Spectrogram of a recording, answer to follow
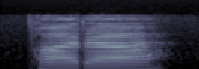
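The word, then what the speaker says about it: παρά: Para, with the accent on the last syllable, should not be confused with the adverb para, with accent on the first syllable, which is used in the construction para πολύ. So too much or very much.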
